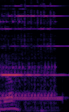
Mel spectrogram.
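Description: A single short burst of a telephone bell ringing on a line with a supervision charge indicator, a metallic trill lasting under a second before cutting off sharply.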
